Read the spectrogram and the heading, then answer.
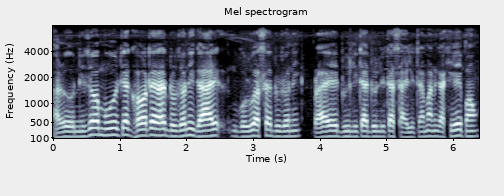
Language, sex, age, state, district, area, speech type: Assamese, male, 60+, Assam, Dhemaji, rural, spontaneous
